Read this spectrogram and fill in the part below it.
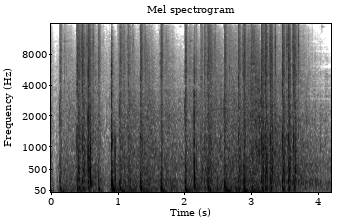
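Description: Rapid bursts of gunfire from people shooting somewhere off to the side, sharp repeated cracks in irregular clusters, moderately loud against steady background noise with no talk.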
